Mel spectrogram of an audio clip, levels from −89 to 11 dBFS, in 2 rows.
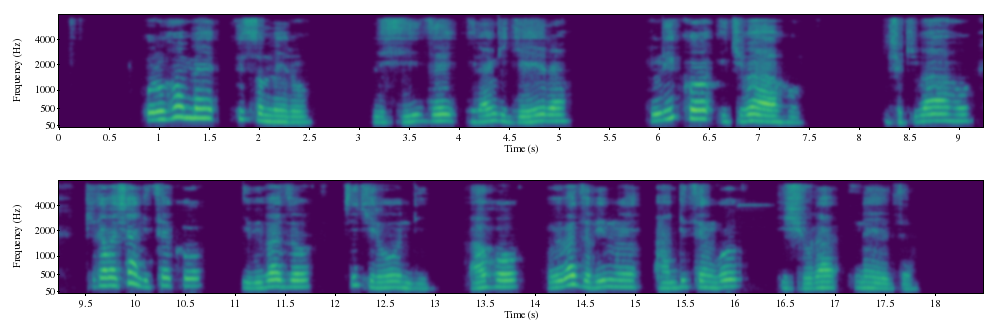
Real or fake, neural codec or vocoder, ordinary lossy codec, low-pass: fake; codec, 16 kHz, 16 kbps, FreqCodec, smaller model; AAC, 32 kbps; 7.2 kHz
